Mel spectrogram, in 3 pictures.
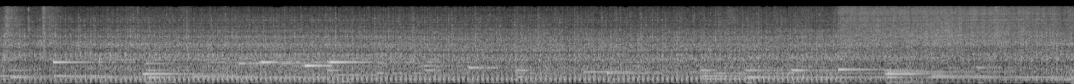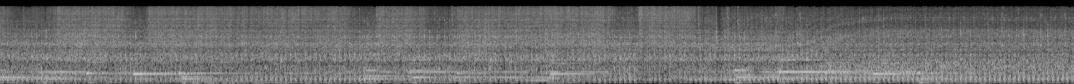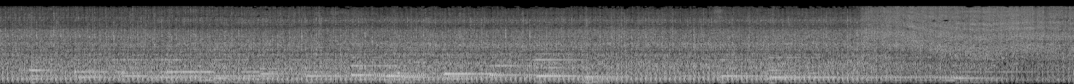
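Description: Mini rice threshing machine running steadily, its small motor and spinning drum making a continuous noise as bundles of rice stalks are held against it. Background music with a melody of short notes plays over it.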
